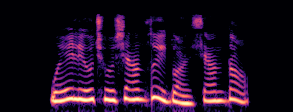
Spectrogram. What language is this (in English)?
Chinese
